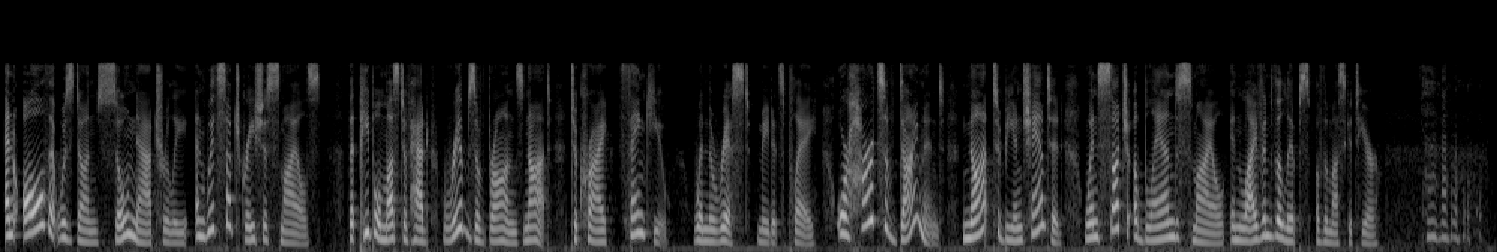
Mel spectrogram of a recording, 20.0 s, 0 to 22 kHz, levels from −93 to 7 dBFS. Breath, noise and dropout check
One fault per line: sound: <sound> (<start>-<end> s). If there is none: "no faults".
sound: laugh (18.9-19.8 s)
